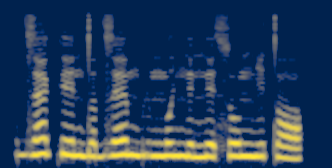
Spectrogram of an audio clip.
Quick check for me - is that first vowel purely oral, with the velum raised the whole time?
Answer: yes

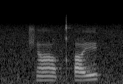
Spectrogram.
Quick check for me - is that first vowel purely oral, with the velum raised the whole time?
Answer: no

